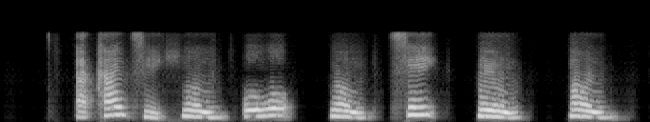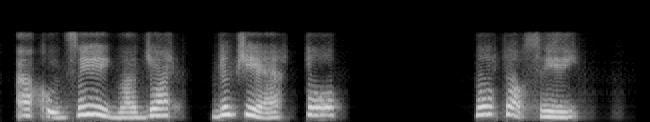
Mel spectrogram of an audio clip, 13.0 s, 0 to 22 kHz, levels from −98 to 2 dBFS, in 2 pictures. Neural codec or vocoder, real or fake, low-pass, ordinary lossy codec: codec, 16 kHz, 0.5 kbps, FreqCodec, smaller model; fake; 7.2 kHz; none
